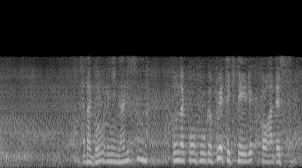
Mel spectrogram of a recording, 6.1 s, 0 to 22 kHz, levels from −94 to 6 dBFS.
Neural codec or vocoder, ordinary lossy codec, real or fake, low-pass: codec, 24 kHz, 0.5 kbps, DualCodec; none; fake; 5.4 kHz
